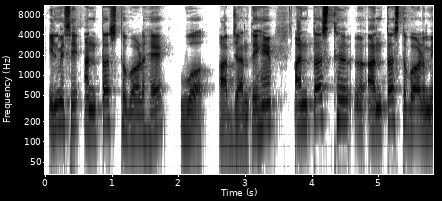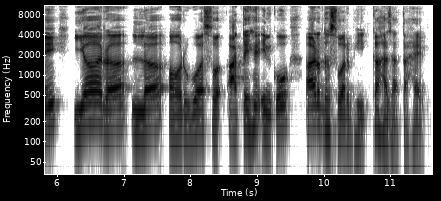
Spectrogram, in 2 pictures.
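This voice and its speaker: A man teaching an exam-prep lesson on Hindi phonetics, reading quiz questions and then explaining the answers, drawing out letter sounds slowly as he lists them. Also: on the high side. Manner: draws out sounds slowly when listing letters; calls the audience "friends".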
